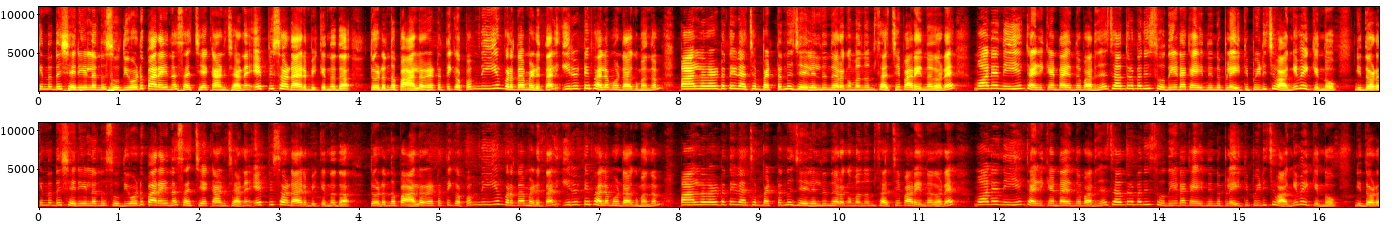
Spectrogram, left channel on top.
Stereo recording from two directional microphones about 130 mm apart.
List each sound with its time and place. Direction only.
0.1 s a woman's voice: 40° left (ahead or behind)
13.7 s a woman's voice: 45° left (ahead or behind)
